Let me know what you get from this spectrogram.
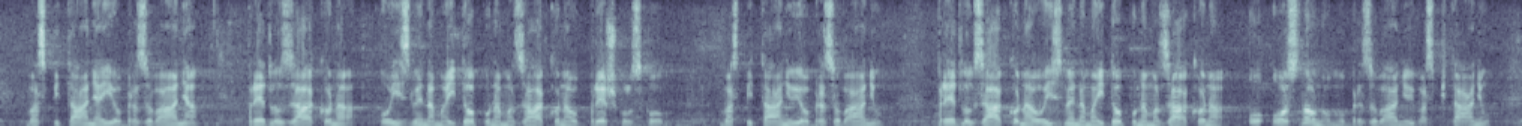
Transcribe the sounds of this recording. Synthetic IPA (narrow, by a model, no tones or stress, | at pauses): ʋaspit̪aːɲaio̞bɾazo̞ʋaːɲa | pɾe̞ːd̪lˠo̞ɡzaːko̞na̰ | o̞izmje̞namaid̪o̞punamazaːko̞nao̞pɾe̞ʃko̞lˠsko̰m | ʋaspit̪aːɲuio̞bɾazo̞ʋaːɲu | pɾe̞ːd̪lˠo̞ɡzaːko̞nao̞izmje̞namaid̪o̞punamazaːko̞na̰ | oo̞snoʋno̞ːmo̰bɾazo̞ʋaːɲuiʋaspi̥t̪aːɲu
